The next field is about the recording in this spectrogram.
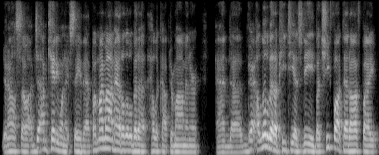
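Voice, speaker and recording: Middle-aged man, podcast guest, earnest and rambling, mid-pitched voice, loose conversational delivery. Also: animated, fast, darkish tone. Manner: rambling, earnest, with many restarts. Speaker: author and physician guest. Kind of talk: conversational interview.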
